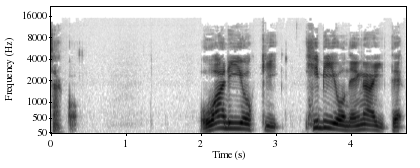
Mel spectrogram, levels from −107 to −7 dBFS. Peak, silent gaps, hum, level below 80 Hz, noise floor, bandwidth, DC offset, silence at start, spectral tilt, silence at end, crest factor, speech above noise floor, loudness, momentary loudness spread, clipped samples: -2 dBFS; none; none; -66 dBFS; -73 dBFS; 11 kHz; under 0.1%; 0 s; -5 dB/octave; 0.05 s; 16 dB; 57 dB; -16 LUFS; 14 LU; under 0.1%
